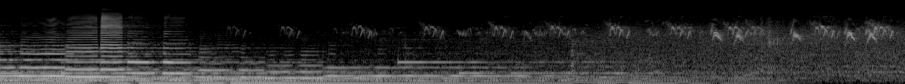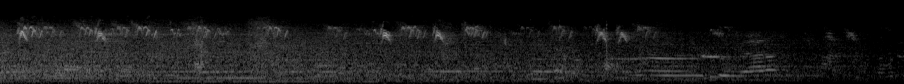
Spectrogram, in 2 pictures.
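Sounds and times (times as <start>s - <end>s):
low music tones: 0.0s - 9.2s
small birds chirping: 2.3s - 18.0s.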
